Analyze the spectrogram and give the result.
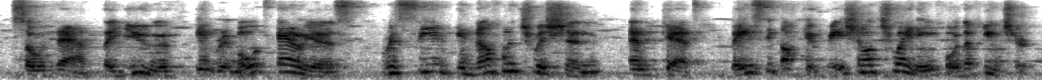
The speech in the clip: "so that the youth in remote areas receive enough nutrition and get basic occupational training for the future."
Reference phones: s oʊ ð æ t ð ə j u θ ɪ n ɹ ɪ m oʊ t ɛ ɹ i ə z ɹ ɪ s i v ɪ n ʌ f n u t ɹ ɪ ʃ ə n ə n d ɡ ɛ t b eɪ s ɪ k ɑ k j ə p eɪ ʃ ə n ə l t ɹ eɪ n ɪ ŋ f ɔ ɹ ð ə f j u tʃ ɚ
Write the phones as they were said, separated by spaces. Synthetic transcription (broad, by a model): s oʊ ð æ t ð ə j u θ ɪ n ɹ ɪ m oʊ t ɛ ɹ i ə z ɹ ɪ s i v ɪ n ʌ f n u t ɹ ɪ ʃ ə n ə n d ɡ ɛ t b eɪ s ɪ k ɑ k j ə p eɪ ʃ ə n ə l t ɹ eɪ n ɪ ŋ f ɔ ɹ ð ə f j u tʃ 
